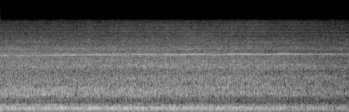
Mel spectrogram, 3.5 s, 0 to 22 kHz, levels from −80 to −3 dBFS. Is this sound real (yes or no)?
yes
